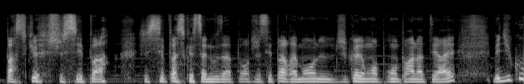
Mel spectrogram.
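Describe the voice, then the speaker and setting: A man's voice: mid-range voice, darkish tone. A man from France hosting a live stream, talking casually and sarcastically with many fillers and restarts.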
